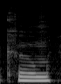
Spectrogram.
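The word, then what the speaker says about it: Kum: that video about the comb sharpener. So comb is spelled K-U-M.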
